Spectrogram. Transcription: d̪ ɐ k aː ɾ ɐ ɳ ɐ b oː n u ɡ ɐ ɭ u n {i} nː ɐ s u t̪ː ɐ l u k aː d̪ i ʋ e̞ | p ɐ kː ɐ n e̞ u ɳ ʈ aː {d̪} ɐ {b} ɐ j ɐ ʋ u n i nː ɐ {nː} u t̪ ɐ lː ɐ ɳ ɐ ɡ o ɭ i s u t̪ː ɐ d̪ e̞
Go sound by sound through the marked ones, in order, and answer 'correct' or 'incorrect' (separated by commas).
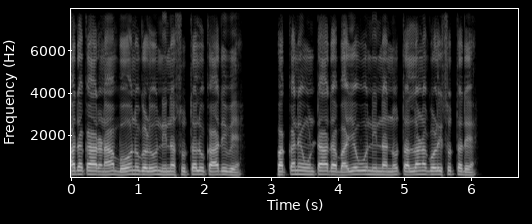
correct, correct, correct, correct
